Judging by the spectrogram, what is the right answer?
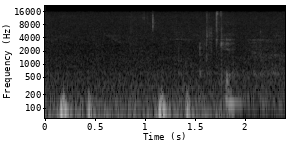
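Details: Normal heart sounds auscultated with the stethoscope over the tricuspid, pulmonary and aortic areas during a student's cardiovascular examination of a volunteer with no pain: regular low double beats, about 60–70/min, no murmur.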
